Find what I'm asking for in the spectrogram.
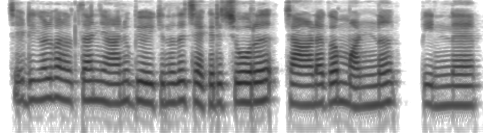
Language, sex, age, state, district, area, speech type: Malayalam, female, 60+, Kerala, Kozhikode, rural, spontaneous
